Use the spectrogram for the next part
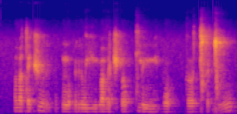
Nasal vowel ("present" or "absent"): absent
